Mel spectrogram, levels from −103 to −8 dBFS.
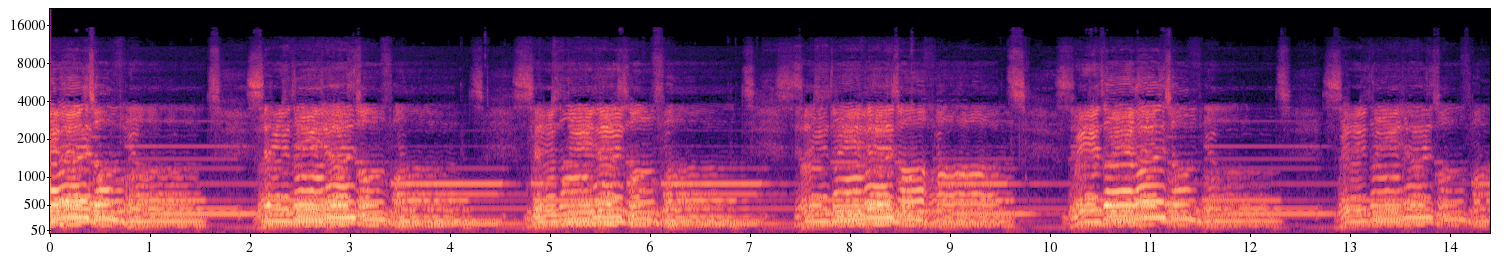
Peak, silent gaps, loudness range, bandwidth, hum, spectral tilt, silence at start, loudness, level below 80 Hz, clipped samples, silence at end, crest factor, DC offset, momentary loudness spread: -4 dBFS; none; 2 LU; 12 kHz; none; -6.5 dB/octave; 0 s; -23 LUFS; -60 dBFS; under 0.1%; 0 s; 18 dB; under 0.1%; 13 LU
